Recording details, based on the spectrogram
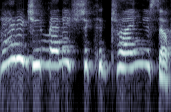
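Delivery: very high, blokey, admiring tone. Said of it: "you've got to say it in your own blokey way".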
